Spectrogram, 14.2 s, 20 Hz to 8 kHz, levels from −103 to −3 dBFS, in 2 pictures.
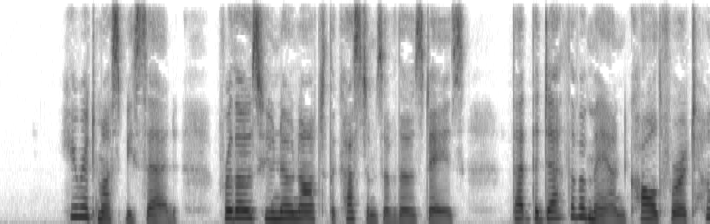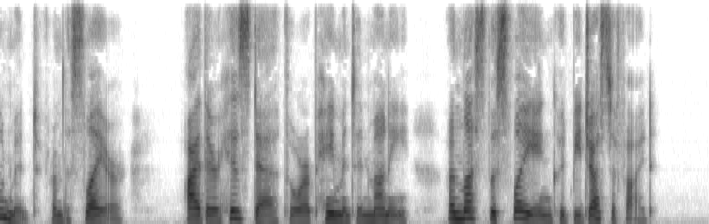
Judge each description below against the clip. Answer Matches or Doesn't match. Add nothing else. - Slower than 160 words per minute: Doesn't match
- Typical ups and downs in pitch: Matches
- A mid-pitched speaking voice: Doesn't match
